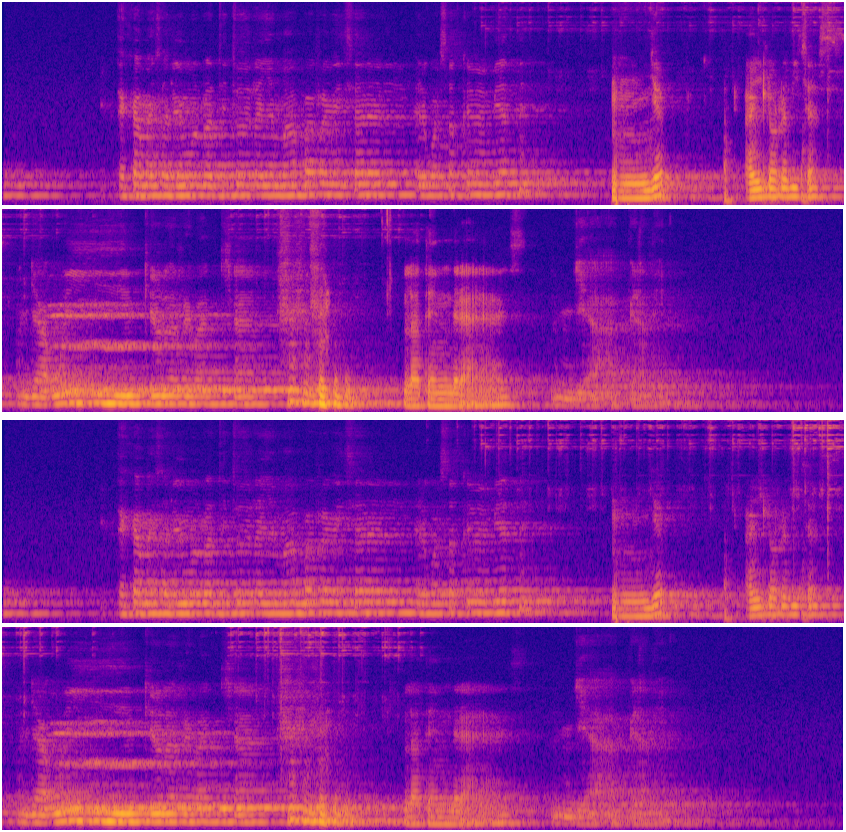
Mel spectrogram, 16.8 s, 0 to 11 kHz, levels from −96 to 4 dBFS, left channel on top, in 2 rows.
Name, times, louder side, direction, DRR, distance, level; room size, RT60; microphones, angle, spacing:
voice 1, 1.1-5.3 8.5-11.6 13.9-15.1, equal, 20° left, 1 dB, 1.6 m, -26 dB
sound 1, 4.5-9.0 9.3-9.4 10.7-12.6, right 13 dB, 35° right, 0.5 m, -35 dB
voice 2, 6.1-6.7 7.4-8.3 11.6-11.9 12.4-13.5, left 6 dB, 75° left, 16 dB, 0.4 m, -22 dB
Alarm, 8.8-12.1 12.5-12.8, right 1 dB, 40° left, 3.6 m, -30 dB
20.0 x 19.5 x 3.2 m, 2.7 s
head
